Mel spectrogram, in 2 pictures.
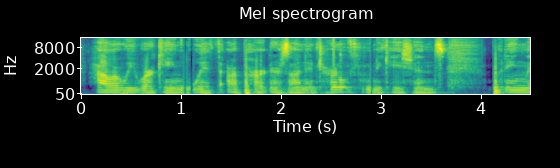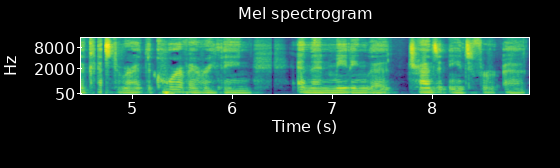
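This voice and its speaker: A woman giving a presentation at a board meeting as a communications executive, her voice husky from allergies, talking in a loose way with many fillers. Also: rumbling low, poor audio. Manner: loose, filler-heavy briefing.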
